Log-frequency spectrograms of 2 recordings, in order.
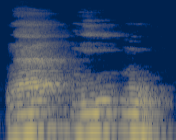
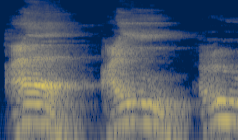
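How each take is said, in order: First: Each syllable starts with a nasal ng sound. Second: Each syllable starts with a squeezed mid-throat sound. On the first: The speaker calls it wrong. "mereka mengucapkan a itu seperti eng ... ini salah" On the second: The speaker calls it right. "mengucapkannya adalah dari tenggorokan yang tengah"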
